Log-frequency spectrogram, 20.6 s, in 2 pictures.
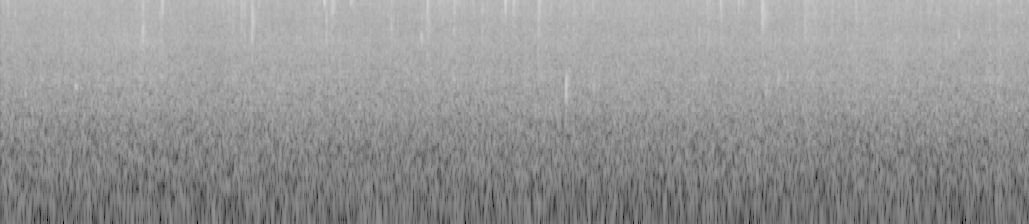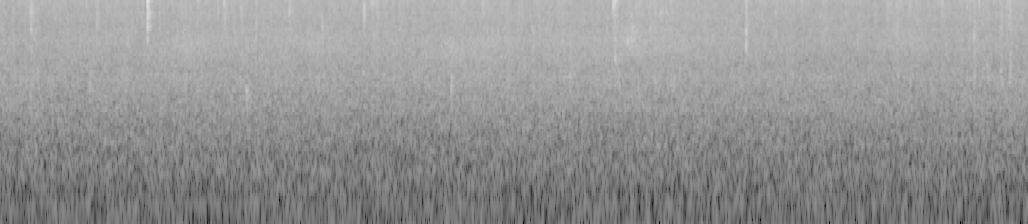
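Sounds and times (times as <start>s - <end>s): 
rainfall: 0.0s - 20.5s.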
